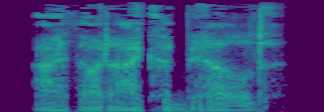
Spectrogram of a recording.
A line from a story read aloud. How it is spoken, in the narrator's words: Luce Theron murmured in his head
